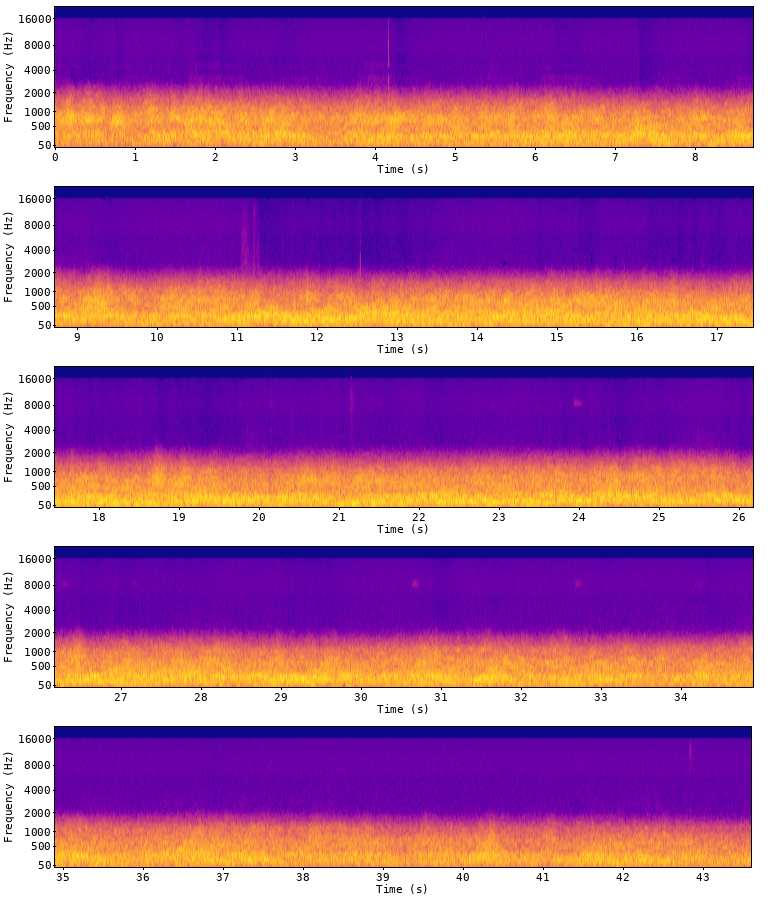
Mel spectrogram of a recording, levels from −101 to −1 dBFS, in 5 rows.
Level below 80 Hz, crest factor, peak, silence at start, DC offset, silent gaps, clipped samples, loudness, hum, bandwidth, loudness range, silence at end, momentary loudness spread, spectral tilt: -26 dBFS; 14 dB; 0 dBFS; 0 s; under 0.1%; none; under 0.1%; -15 LUFS; none; 2.4 kHz; 4 LU; 0 s; 6 LU; -13 dB/octave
